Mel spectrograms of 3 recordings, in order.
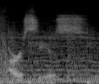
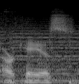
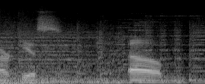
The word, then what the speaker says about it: Arceus: And I didn't play Legends Arceus. I'm not pronouncing it Arceus. I don't care if the British would find it funny to pronounce it how it's spelled, Arceus. Put a K if you want Arceus.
